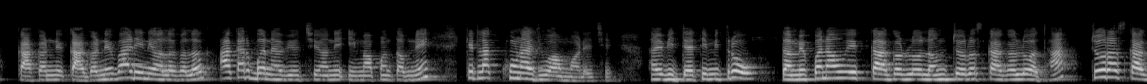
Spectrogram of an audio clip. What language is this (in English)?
Romanian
